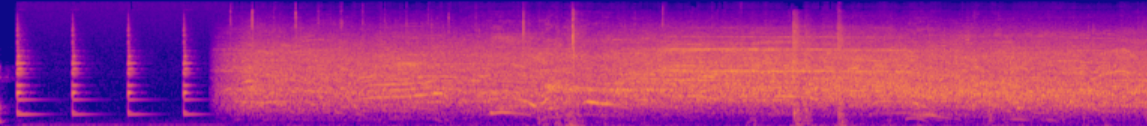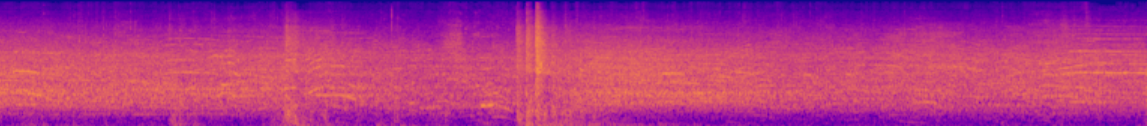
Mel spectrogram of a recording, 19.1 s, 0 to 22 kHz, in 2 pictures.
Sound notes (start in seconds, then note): 0.0 drum music; 2.0 audience cheering; 2.0 wrestlers grunting; 4.5 audience roaring; 14.6 audience cheering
